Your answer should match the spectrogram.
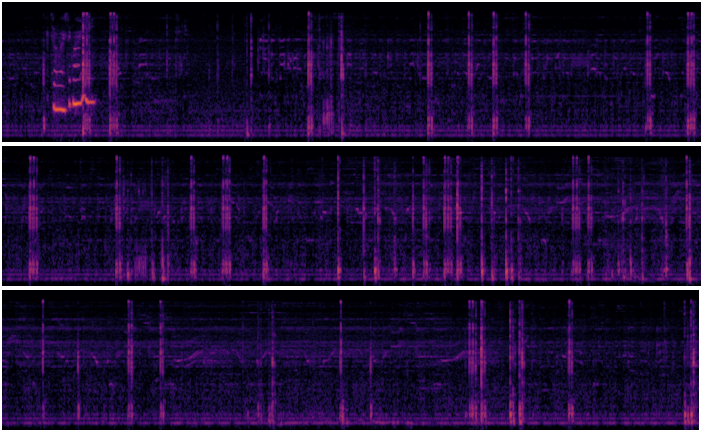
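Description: Computer mouse clicking over and over at an irregular pace, faint, over a low steady electrical hum. A brief high squeak about a second in is the loudest sound.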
